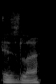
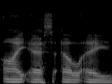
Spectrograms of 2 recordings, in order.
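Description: First: It does not sound like 'island'. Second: It sounds like the start of 'island'. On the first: The speaker calls it wrong. "rather than Isla" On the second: The speaker calls it right. "I assume it's Isla because it's Isla"

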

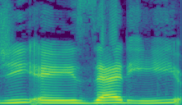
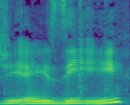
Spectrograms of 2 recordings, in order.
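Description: First: The Z is said the Canadian way, zed. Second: The Z is said the American way, zee.

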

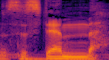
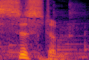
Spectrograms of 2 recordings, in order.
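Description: First: It is said with a French pronunciation. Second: It is said with an English pronunciation.

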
